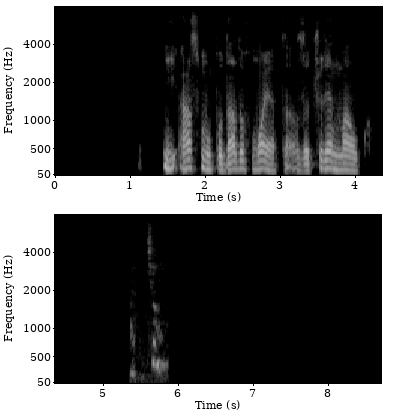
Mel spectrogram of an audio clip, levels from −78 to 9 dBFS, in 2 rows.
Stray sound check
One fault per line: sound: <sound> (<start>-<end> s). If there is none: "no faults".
sound: sneeze (5.3-5.9 s)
